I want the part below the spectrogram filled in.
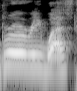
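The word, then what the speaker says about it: Brouwerij West: um Brewery West and it has a very odd spelling b-r-o-u-w-e-r-i-j I pronounce it Brewery West I'm not sure how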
